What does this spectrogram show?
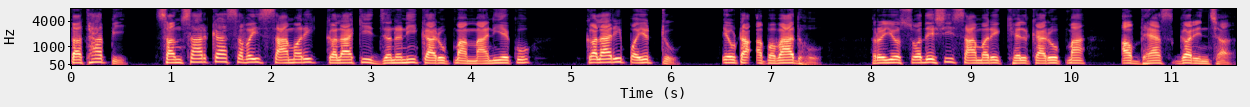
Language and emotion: Nepali, neutral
